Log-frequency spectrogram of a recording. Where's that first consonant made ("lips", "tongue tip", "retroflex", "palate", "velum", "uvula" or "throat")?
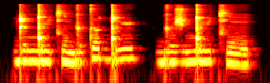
retroflex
